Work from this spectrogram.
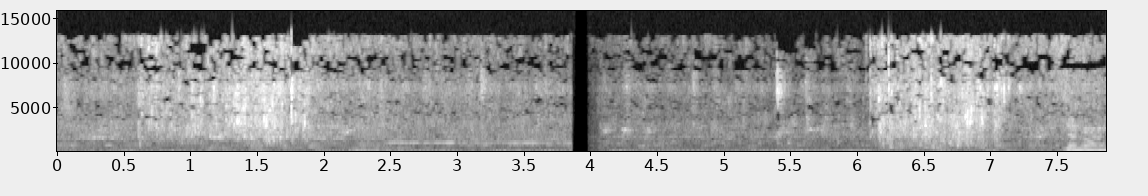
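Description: Water poured into a cooking pot for a pokchoy stew, heard as a near, continuous splashing trickle that briefly drops out midway and then resumes.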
